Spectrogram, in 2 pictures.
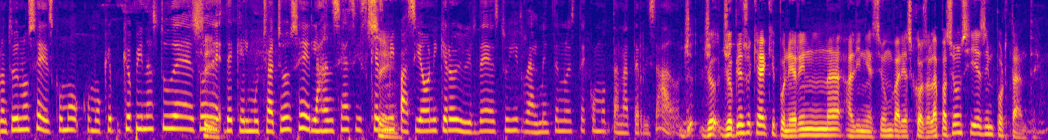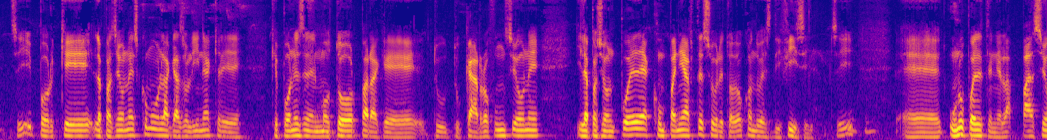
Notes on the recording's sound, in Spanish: nos recibió en la terraza de su casa, con la vista a un campo de golf, con el sonido de los pájaros, lluvia y truenos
